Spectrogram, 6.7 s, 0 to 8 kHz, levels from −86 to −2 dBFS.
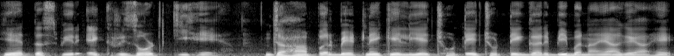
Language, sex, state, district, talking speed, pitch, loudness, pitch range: Hindi, male, Arunachal Pradesh, Lower Dibang Valley, 160 wpm, 120 Hz, -18 LUFS, 115-135 Hz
